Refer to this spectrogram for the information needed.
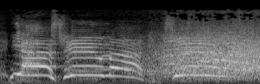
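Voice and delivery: high, drawn-out mouse shout; triomfantelijke schreeuw. Acted. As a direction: yell it out high, stretching the words. Mouse shouts at the trumpeting elephant. (triomfantelijk uitgerekt geschreeuw)

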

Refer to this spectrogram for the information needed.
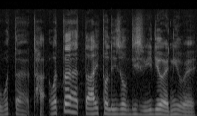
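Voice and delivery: badly faked Indian accent. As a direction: slip into a clumsy Indian accent. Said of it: "did I just do an Indian accent?".

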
